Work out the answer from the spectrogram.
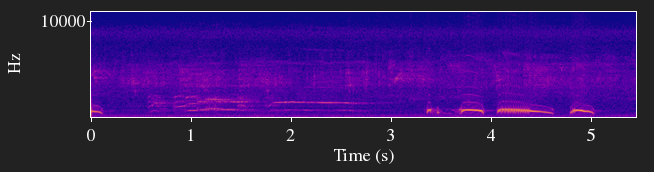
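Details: Spotted dove calls intended to prompt other doves to call: a distant drawn-out crowing sound first, then a loud phrase of a short note, a rounded coo, a long falling coo and a final clipped coo.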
